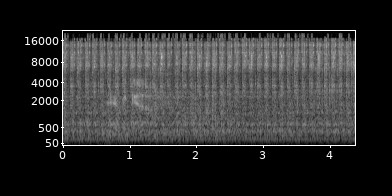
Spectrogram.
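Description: A sewing machine stitches thread through paper scraps in a steady rapid mechanical whir, close and continuous, with a person talking over it.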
